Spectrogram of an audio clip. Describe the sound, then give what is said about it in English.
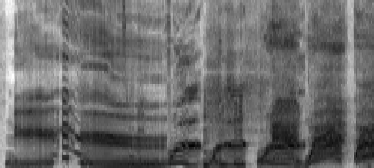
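A person imitates a pig squeal with a string of loud, wavering, nasal squeals and grunts that slide up and down in pitch, broken by a few short pauses. “Or can you do a pig squeal?”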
